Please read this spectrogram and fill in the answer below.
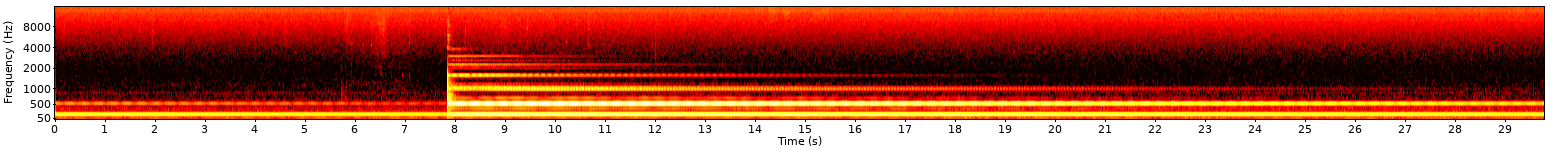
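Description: A 19.7 cm hand-forged Nepalese singing bowl tuned to F# (181 Hz) hums steadily. About eight seconds in it is struck once and rings out with a cluster of bright overtones that fade over several seconds. The deep hum carries on underneath, pulsing gently as it slowly dies away.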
